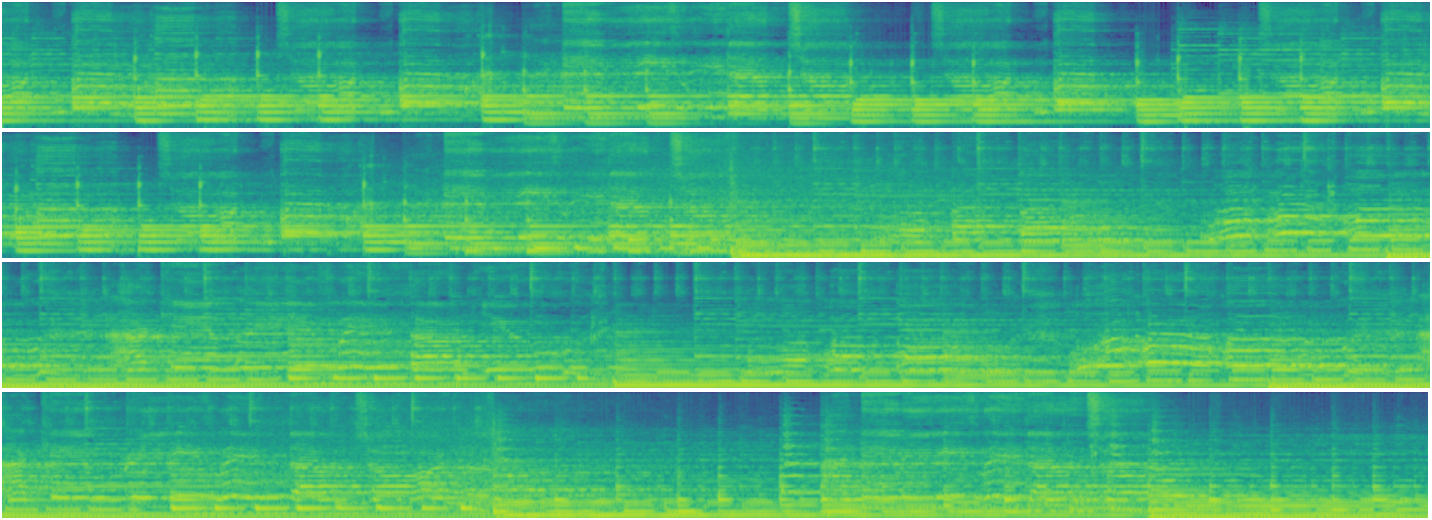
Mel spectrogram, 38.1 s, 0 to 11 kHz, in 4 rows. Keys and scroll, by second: 9.2-10.9 typing, 20.8-21.7 typing, 29.2 v, 31.8 ctrl+s, 36.7 h.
